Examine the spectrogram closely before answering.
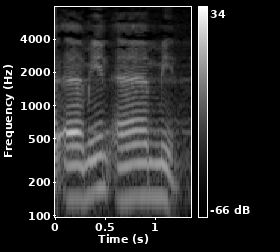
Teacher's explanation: تشديد الميم من آمين، إذا قلت آمين آمين هكذا تبطل به الصلاة في المنتهى.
